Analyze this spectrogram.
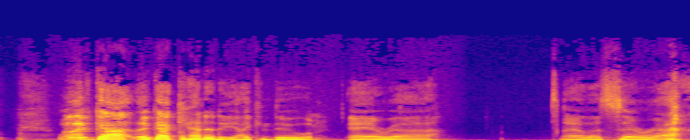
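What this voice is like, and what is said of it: Put-on Boston accent. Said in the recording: “So the Boston accent would be like”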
